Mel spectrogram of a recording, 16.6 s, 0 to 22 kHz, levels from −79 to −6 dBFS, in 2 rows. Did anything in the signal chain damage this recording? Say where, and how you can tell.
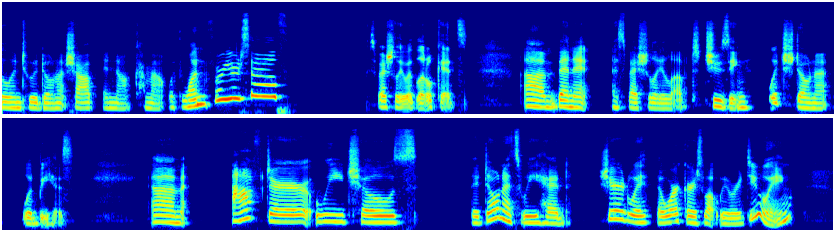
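No, nothing in the signal chain damaged this speech. Listening closely, no stage from capture to playback leaves an audible mark on the recording.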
